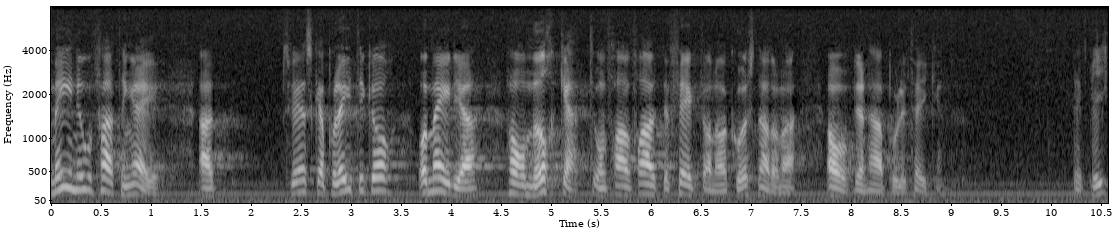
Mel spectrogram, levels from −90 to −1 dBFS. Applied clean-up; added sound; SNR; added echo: none; none; none; none.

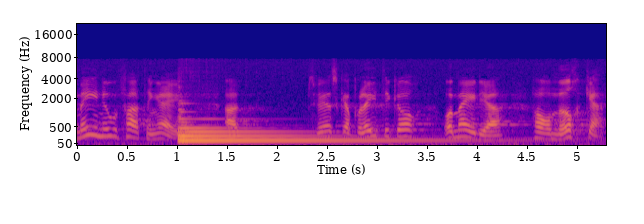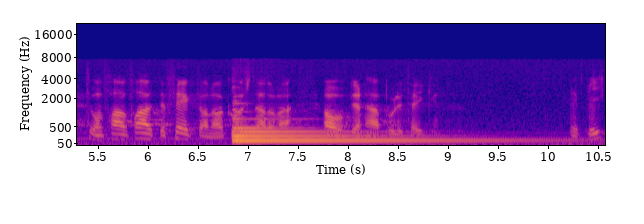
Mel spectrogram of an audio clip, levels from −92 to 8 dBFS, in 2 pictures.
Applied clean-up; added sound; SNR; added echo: none; Piano; -5 dB; none.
